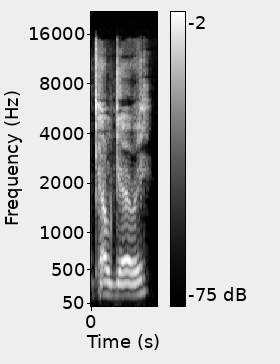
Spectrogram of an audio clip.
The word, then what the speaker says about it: Calgary: And why is he not still a rodeo cowboy in Calgary? David noticed that Carpathia had pronounced the city with emphasis on the second syllable, just like the locals.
